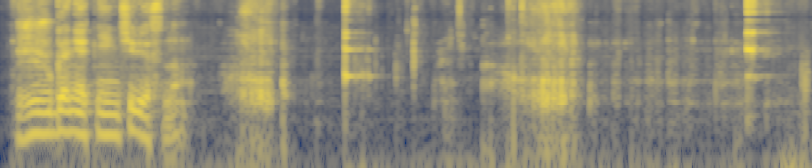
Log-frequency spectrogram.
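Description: A spoon clinks and scrapes in a glass bowl.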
